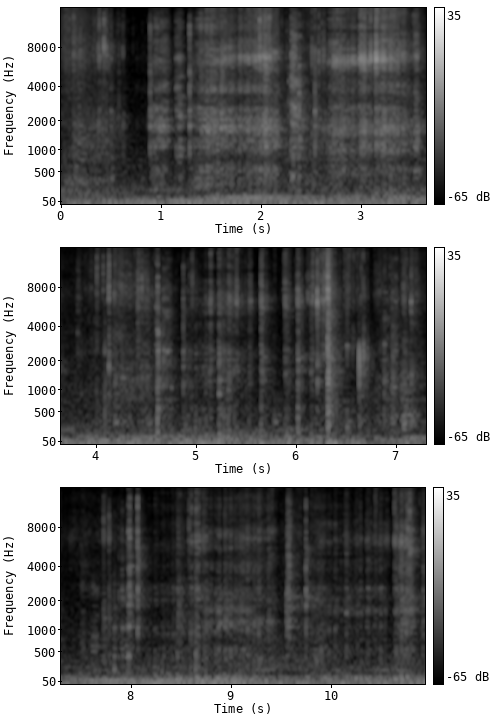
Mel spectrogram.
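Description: A palm-sized, solid oval bar of dry soap with a dark shell and cream core is held in the hand and scraped in thin layers with a metal utility knife blade, shedding flakes. The result is a steady run of crisp, bright scraping strokes with a dry, papery texture and a faint low rumble beneath.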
